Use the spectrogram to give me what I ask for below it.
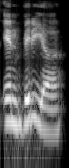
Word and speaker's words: Nvidia: It's Nvidia. That's how you say it.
